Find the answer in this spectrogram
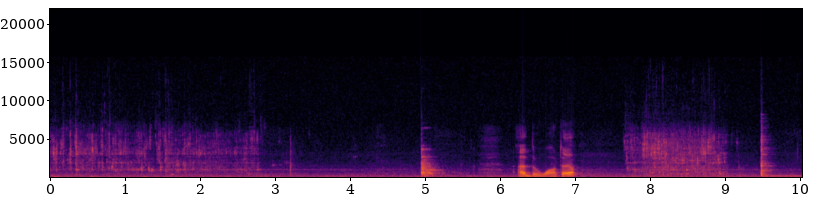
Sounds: speech, inside a small room, liquid, fill (with liquid)

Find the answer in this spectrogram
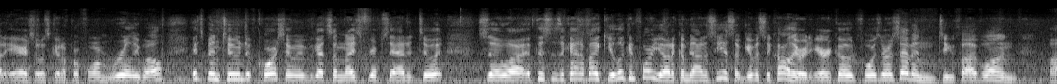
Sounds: speech

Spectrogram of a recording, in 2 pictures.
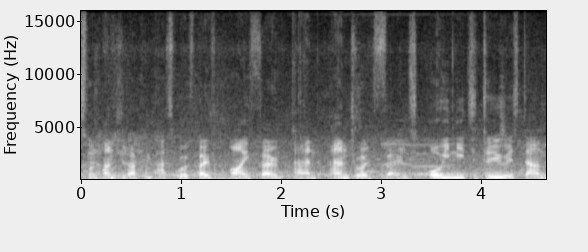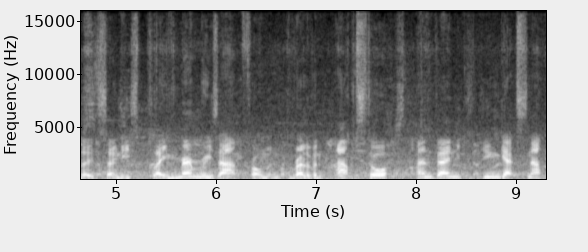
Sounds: speech

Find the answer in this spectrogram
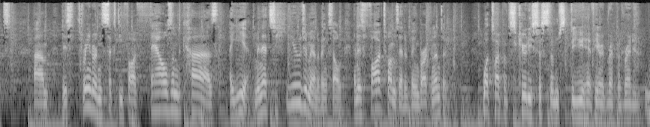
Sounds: speech, music

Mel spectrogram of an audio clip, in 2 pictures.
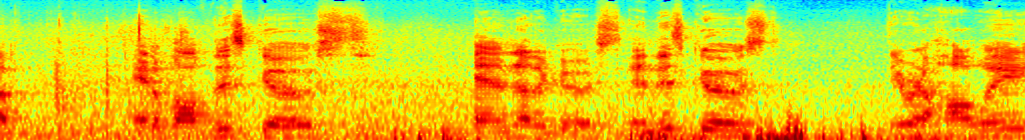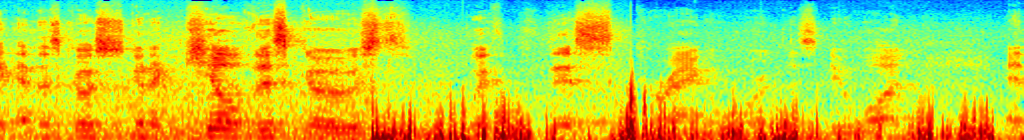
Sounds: speech, male speech, monologue

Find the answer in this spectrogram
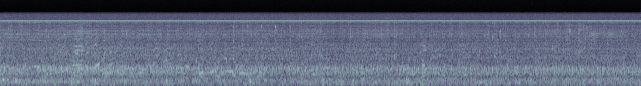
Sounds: sailboat, vehicle, water vehicle, speech

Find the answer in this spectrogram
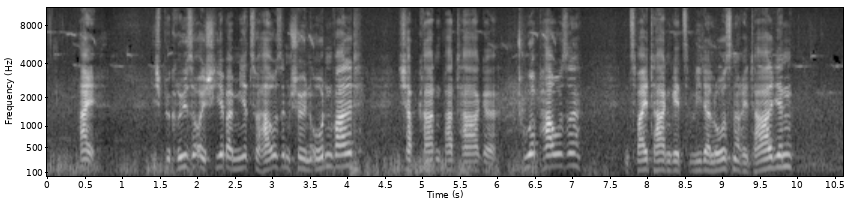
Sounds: speech

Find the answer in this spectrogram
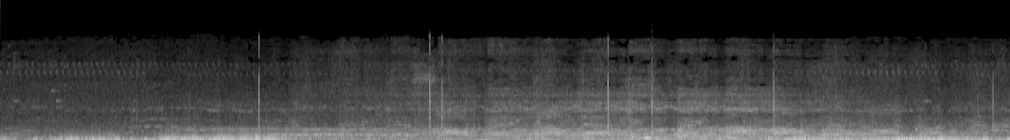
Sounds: music

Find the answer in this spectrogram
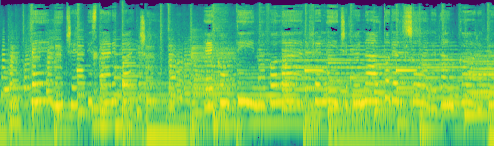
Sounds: music, tender music

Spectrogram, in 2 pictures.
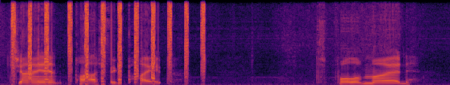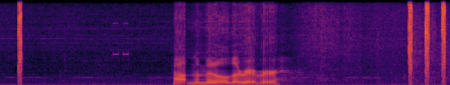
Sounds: speech

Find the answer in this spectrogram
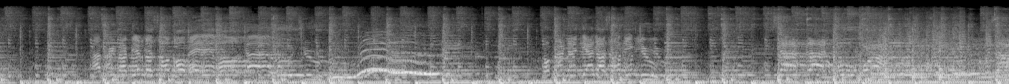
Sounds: music

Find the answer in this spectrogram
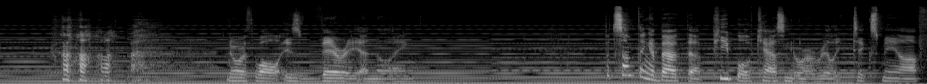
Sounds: speech, music

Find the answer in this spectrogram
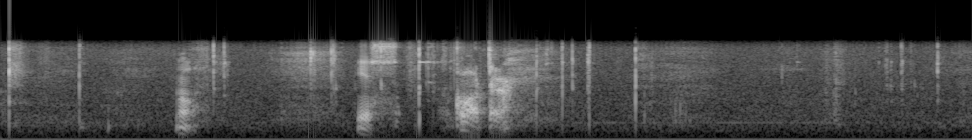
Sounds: speech, tools

